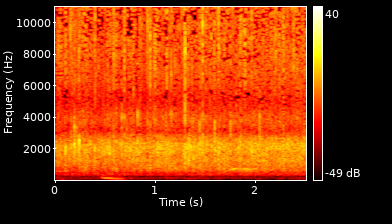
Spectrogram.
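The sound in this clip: Warm applause from a church audience welcoming a speaker to share on a Sunday morning, a steady, even wash of many hands clapping that holds throughout the short moment.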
